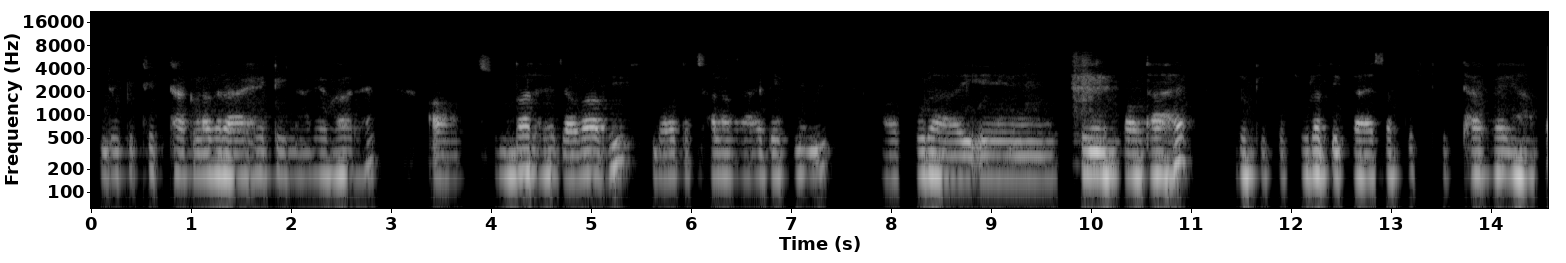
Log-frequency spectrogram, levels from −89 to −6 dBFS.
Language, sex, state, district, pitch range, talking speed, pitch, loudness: Hindi, female, Bihar, Purnia, 160-170 Hz, 160 wpm, 165 Hz, -41 LUFS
